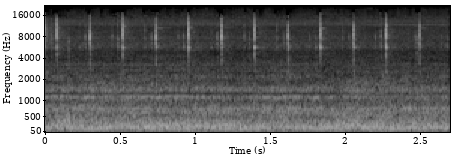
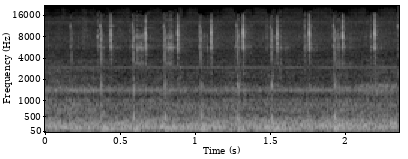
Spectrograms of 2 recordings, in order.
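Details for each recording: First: 1950 Buick Roadmaster New Haven dash clock removed for cleaning and oiling: crisp, light, evenly spaced ticks about four to five a second; the balance wheel runs normally, ticking like a pocket watch. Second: 1950 Buick Roadmaster New Haven dash clock on bench: after winding it failed to start, likely from lack of lubrication in the gear train; a tap freed it and it ticks again, crisp and even at about four or five per second.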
